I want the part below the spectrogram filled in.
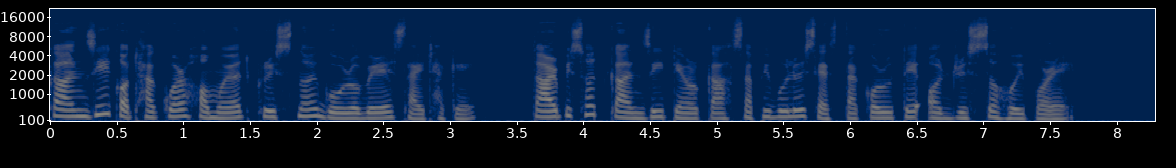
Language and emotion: Assamese, neutral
